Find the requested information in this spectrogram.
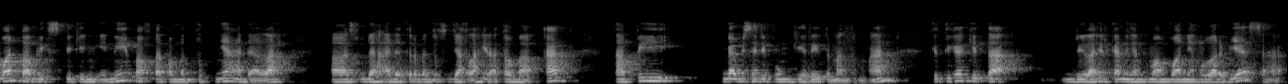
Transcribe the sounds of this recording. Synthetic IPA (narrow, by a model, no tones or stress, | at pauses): anpablɪkspikɪŋinipaft̪apəmbənt̪ʊk̚ɲaːdalah | əsudaɦadat̪ərbənt̪ʊksəd͡ʒaklaɦɪɾa̰t̪awbakat̪̚ː | api | ŋɡaʔbisadipuŋkiɾit̪əmant̪əmankət̪ikakit̪a | dilaɦirkandəŋankəmampuanjaŋluarbiasa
